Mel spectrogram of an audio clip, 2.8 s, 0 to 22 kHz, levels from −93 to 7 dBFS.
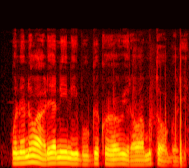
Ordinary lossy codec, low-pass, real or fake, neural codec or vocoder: none; 10.8 kHz; real; none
